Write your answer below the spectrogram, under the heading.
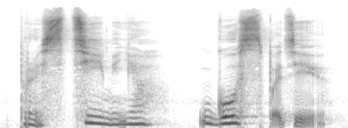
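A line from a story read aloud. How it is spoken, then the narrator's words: Barely audible old man. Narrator (Russian): чуть слышно произнес старый моряк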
